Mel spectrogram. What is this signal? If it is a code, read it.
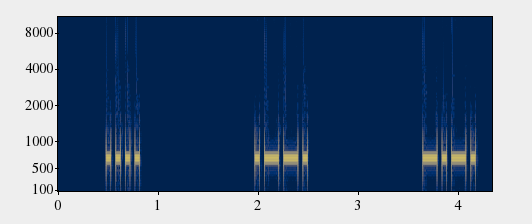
Morse code, heard as a keyed tone, about 25 wpm, spaced as for 7 wpm, 700 Hz. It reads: HPC
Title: USA Call Signs - 5 Characters - 8x Character Spacing - 25wpm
